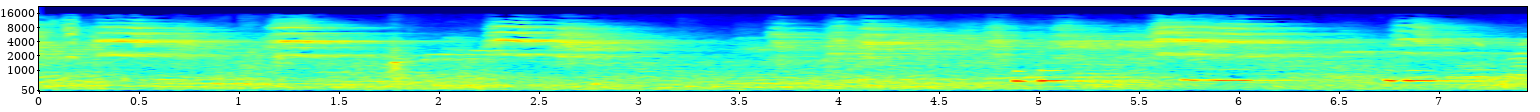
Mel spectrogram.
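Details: A captive, hand-raised western screech owl in breeding season, courting a staff member's hand, gives raspy, squawking bursts about once a second, then a few short, low, hollow hoots near the end, in an echoing indoor room.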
